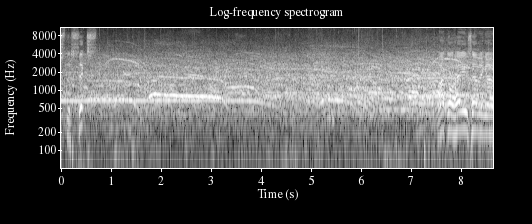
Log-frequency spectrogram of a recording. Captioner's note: crowd cheering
